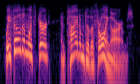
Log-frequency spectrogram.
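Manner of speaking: put-on high, loud young gnome voice; eager gnome. A narrator's reading. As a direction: blurt it out eagerly. Gnome Fitter speaks.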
